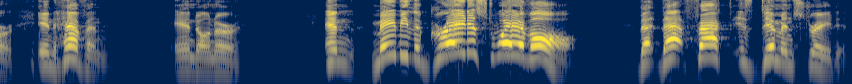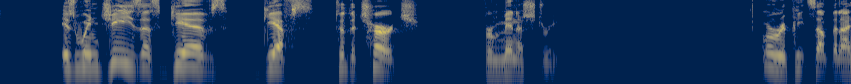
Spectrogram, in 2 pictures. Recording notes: During our Sunday evening gathering on May 21, 2023. We are an Apostolic, Pentecostal church located in Poplar Bluff, Missouri.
